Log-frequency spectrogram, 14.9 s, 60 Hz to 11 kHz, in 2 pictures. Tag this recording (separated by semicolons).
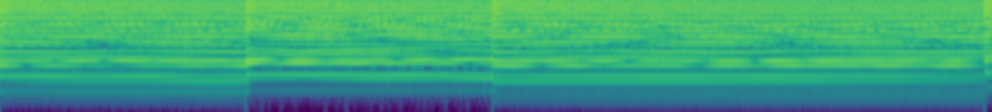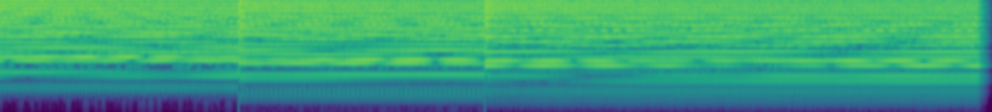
free; games; 8; bit; 2015; loops; castle; fruity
